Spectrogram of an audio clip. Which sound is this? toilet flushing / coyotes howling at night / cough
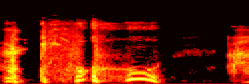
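cough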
